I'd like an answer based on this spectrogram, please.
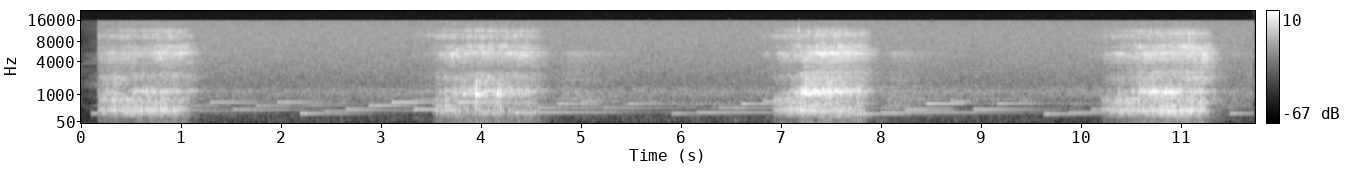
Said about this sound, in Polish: Trzeba bardzo potężnie chrapnąć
